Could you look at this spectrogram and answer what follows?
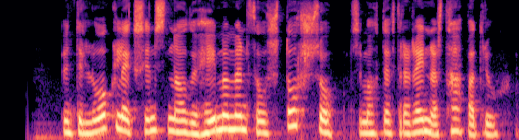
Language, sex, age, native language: Icelandic, female, 40-49, Icelandic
